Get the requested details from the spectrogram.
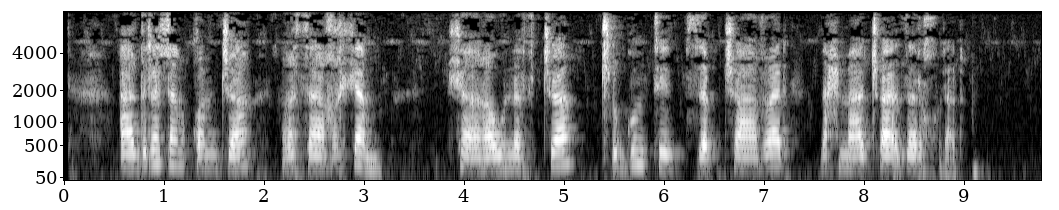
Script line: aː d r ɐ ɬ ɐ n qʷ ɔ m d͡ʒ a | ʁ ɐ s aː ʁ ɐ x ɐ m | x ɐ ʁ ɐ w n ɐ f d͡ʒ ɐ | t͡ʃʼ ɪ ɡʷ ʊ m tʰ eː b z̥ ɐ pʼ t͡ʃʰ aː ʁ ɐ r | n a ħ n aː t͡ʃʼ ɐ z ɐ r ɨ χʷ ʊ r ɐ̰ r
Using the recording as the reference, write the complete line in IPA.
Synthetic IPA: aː d r ɐ ɬ ɐ n qʷ ɔ m d͡ʒ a | ʁ ɐ s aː ʁ ɐ x ɐ m | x ɐ ʁ ɐ w n ɐ f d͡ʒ ɐ | t͡ʃʼ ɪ ɡʷ ʊ m tʰ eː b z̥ ɐ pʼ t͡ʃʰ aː ʁ ɐ r | n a ħ m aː t͡ʃʼ ɐ z ɐ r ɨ χʷ ʊ r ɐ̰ r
